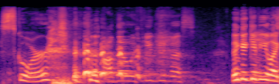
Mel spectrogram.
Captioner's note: people laughing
